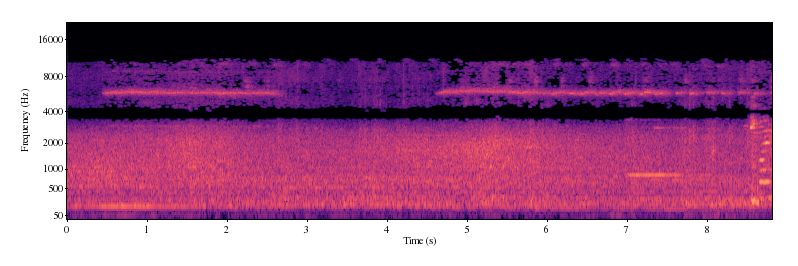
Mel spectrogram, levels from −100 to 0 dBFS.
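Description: Throughout the clip, nothing sounds above about 11.3 kHz. The treble stops at a hard ceiling. Weak detail flickers in and out, giving a watery, swirling texture. Transients smear. This plainly audible damage is likely MP3 compression at a low bitrate, around 46 kbps.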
